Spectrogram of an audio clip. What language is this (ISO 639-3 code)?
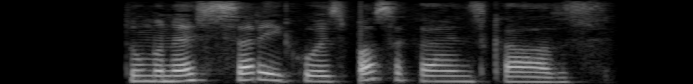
lav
